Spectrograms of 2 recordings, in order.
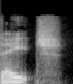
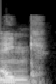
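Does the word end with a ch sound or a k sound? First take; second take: ch sound; k sound. First: The word ends with a ch sound. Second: The word ends with a k sound. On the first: The speaker calls it wrong. "head H. I hear quite a lot" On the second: The speaker calls it right. "ache, not H"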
